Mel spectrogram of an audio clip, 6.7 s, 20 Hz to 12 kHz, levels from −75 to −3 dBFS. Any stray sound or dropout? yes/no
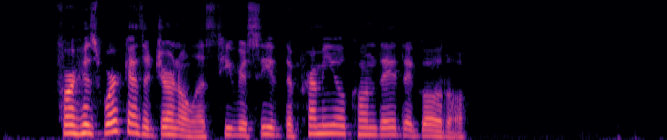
no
